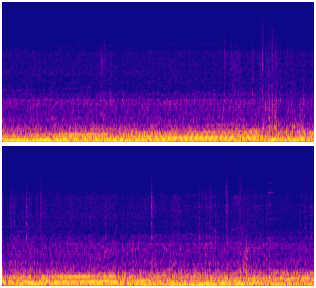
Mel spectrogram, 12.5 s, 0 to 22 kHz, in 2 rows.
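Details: Stagecoach London Alexander Dennis E400 Euro 5 bus with Voith 4-speed gearbox on route 5 to Romford Market: deep, uneven gurgling rumble under the engine drone with rising and falling gear whine; gurgling engine noise, cause unclear.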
